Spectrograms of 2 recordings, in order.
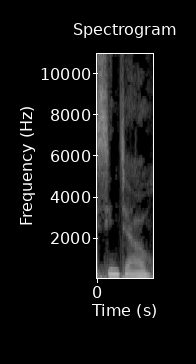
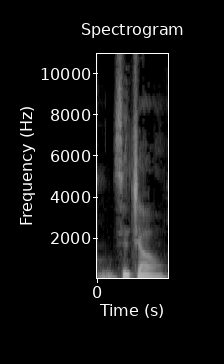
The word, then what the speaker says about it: Xin Chào: En général, on dit Xin Chào. Xin Chào. Voilà. Ah, donc j'ai bien prononcé, ouais.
